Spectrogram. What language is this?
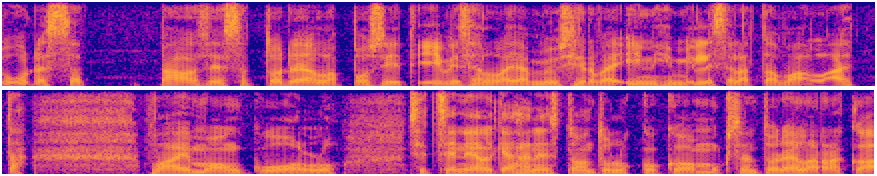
Finnish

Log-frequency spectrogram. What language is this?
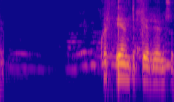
Icelandic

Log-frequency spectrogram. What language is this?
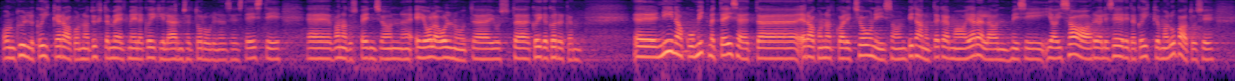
Estonian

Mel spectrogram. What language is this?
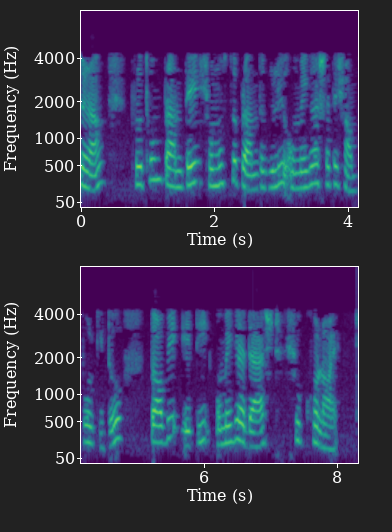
Bangla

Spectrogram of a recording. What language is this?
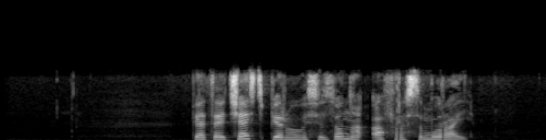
Russian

